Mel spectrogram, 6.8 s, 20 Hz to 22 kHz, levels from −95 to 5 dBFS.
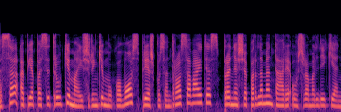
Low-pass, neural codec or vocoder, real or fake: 7.2 kHz; none; real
